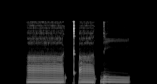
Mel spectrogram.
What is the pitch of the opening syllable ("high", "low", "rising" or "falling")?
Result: low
